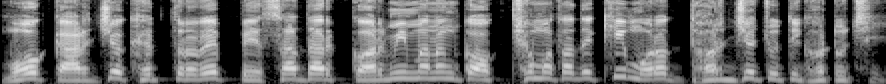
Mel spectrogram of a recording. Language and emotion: Odia, angry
